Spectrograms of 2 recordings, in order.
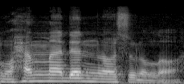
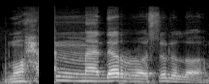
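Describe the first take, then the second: First: The final n is pronounced as n. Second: The final n becomes an r sound. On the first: The speaker calls it wrong. "bukan Muhammadan Rasulullah" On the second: The speaker calls it right. "membacanya Muhammadar Rasulullah"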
